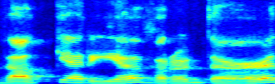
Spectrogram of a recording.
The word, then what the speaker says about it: Valkyrja Vörðr: introduce yourself yes hello so I am valkia ver that's the formal pronunciation of my name uh in in English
